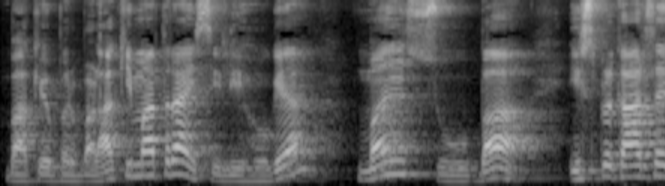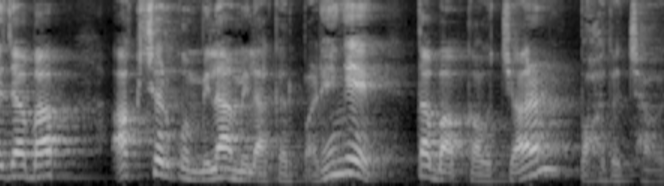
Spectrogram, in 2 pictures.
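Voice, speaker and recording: A man tutoring young pupils in an online lesson, asking the class questions and answering them himself, sounding out words letter by letter. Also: high-pitched. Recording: echoey room.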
